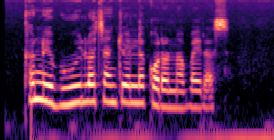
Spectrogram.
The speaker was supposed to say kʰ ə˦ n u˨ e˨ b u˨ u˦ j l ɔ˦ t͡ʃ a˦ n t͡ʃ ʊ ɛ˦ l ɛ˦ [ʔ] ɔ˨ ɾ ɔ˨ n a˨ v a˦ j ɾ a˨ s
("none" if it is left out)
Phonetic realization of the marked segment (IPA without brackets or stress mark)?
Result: k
